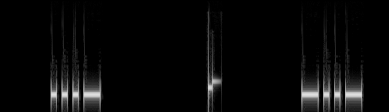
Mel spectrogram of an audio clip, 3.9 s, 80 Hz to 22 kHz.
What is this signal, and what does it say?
Morse code, heard as a keyed tone, about 22 wpm, 700 Hz. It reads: V X
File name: Single-Letter-Number-22wpm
